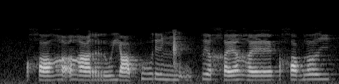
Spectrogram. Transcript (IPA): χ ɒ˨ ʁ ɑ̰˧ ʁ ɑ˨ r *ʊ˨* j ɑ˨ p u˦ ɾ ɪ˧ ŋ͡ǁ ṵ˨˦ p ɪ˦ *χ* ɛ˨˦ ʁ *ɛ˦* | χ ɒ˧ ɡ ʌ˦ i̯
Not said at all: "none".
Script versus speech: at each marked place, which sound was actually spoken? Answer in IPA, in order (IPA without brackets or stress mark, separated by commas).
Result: ʊ˨˦, χ, ɛ˧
